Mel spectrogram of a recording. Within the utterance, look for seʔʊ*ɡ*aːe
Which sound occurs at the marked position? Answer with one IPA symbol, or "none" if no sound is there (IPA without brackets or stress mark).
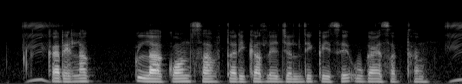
ɡ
